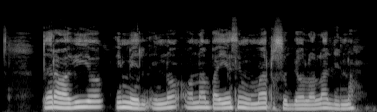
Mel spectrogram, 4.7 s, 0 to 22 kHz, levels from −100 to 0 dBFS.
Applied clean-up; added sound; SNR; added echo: neural mask model Resemble Enhance denoiser.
